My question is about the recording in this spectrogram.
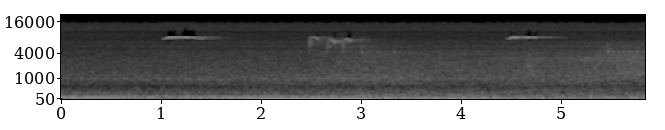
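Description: Low steady rumble with a faint hiss, swelling slightly in the middle of the pause: background room noise.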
